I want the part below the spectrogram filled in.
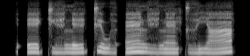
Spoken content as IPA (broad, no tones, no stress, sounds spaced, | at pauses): ʔ e kʲ ɛ̤ l ɪ kʲ ə w ə̤ ʔ ɛ̃ l e̤ l ɛ̃ k ə̤ j ã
